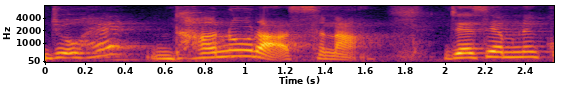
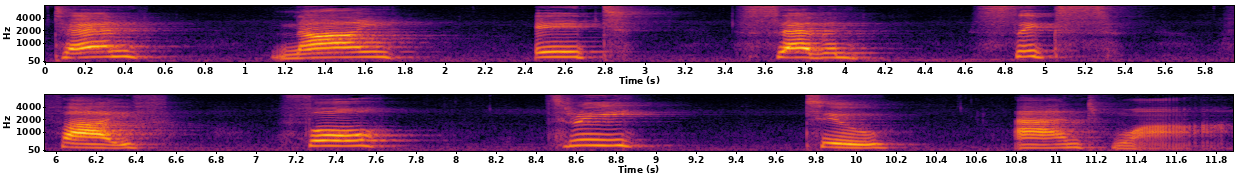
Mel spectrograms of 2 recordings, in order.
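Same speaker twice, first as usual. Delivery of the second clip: paced breath count; 3 semitones higher than usual. Shown as a demonstration. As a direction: count the class through a held pose. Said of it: "मैं counting करती हूँ". (हर अंक के बाद ठहरकर धीमी गिनती)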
